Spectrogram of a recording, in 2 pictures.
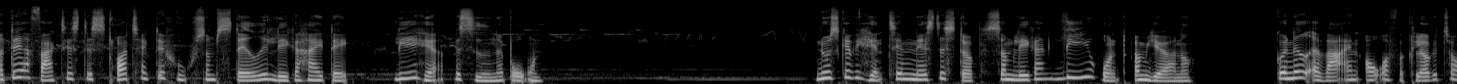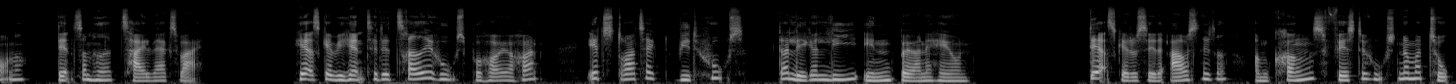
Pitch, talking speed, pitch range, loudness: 215 Hz, 150 wpm, 180-250 Hz, -27 LUFS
